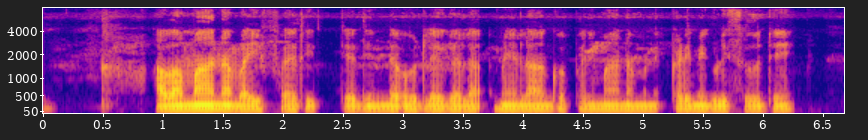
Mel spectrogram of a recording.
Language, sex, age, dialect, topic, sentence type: Kannada, male, 36-40, Coastal/Dakshin, agriculture, question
